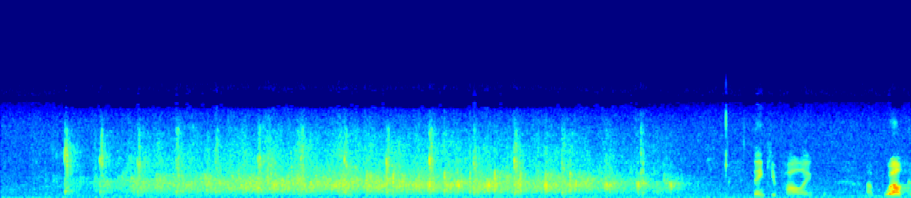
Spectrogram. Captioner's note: applause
